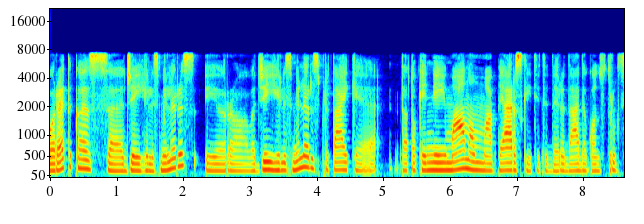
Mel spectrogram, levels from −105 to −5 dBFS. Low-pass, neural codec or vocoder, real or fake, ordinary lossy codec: 7.2 kHz; none; real; MP3, 64 kbps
